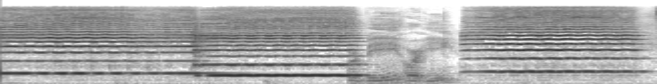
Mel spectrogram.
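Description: Violin playing long bowed single notes with vibrato, each pitch wavering slightly: one note, a lower note about two seconds in, and after a short gap a higher note near the end. The waver comes from the left-hand finger rolling lower on the string and back.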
